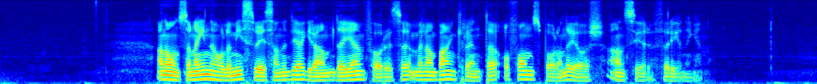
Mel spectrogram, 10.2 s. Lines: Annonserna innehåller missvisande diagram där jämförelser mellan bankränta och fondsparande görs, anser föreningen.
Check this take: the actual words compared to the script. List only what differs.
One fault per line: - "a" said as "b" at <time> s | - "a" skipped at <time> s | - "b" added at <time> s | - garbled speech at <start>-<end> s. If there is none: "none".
none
